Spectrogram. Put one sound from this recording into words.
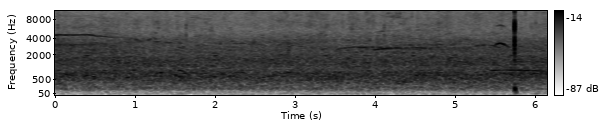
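A large crowd roars steadily.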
